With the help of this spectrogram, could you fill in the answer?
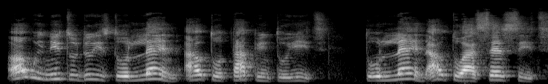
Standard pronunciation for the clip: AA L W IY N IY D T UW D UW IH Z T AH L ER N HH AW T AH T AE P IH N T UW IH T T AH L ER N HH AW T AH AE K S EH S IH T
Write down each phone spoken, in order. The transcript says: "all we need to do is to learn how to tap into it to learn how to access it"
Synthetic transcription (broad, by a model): AA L W IY N IY D T UW D UW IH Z T AH L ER N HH AW T AH T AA P IH N T UW IH T T AH L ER N HH AW T AH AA S EH S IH T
